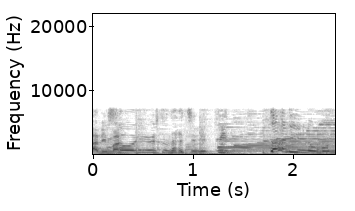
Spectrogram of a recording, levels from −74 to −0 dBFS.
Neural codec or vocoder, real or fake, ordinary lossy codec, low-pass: none; real; none; 7.2 kHz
